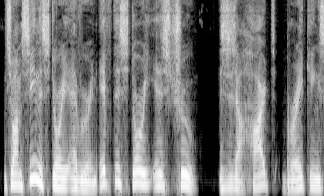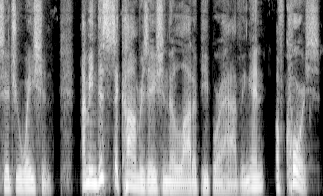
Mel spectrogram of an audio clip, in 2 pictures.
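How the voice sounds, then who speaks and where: A man in his thirties hosting a commentary show, talking straight to viewers in a measured way with rhetorical questions. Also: medium pitch, no echo, clean studio sound. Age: 30s. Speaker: host reacting to clips.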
